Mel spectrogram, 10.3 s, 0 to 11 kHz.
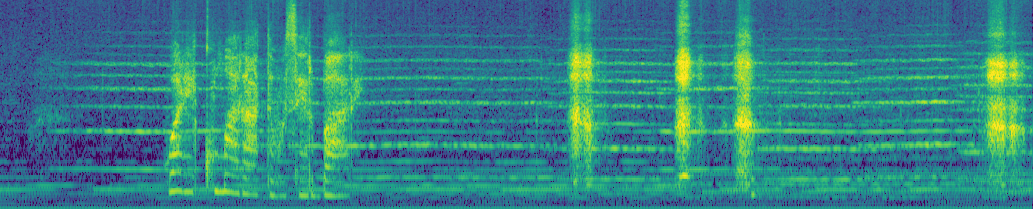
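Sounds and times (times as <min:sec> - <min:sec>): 
speech: 0:01.7 - 0:03.7
breathy whimpering sobs: 0:05.7 - 0:06.1, 0:06.7 - 0:07.7, 0:09.9 - 0:10.3.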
